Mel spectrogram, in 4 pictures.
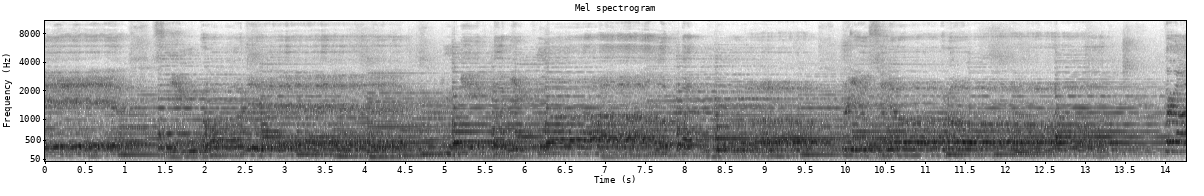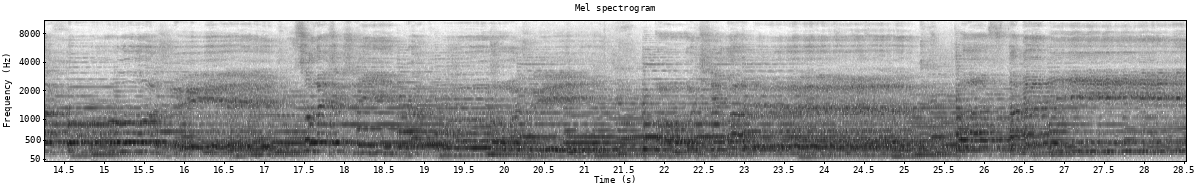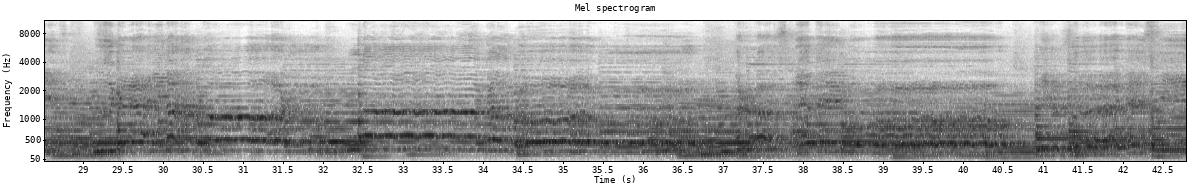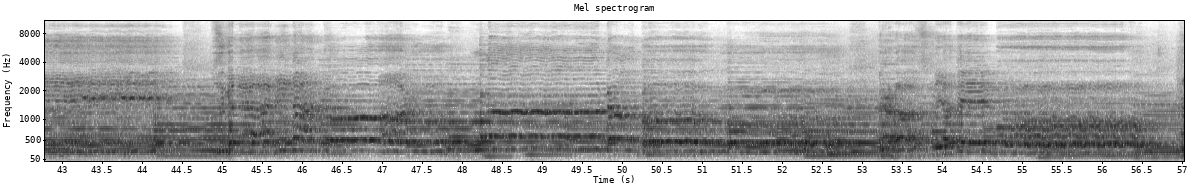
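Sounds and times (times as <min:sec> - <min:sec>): hymn with instruments and singing: 0:00.0 - 0:57.0.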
